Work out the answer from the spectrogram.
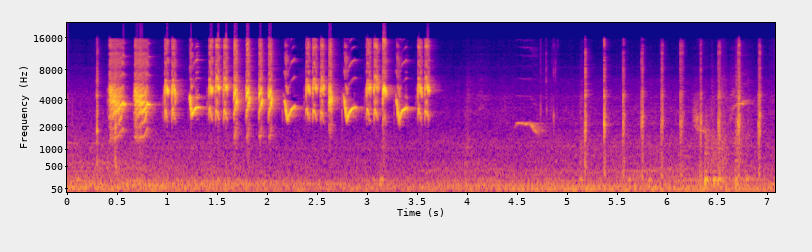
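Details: Kalimantan green leafbird (cucak ijo kalimantan), kept caged, giving harsh 'tembakan kasar' bursts mixed with mimicked shrike phrases: a dense run of loud, scratchy, repeated chirps, then quiet with scattered faint ticks.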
